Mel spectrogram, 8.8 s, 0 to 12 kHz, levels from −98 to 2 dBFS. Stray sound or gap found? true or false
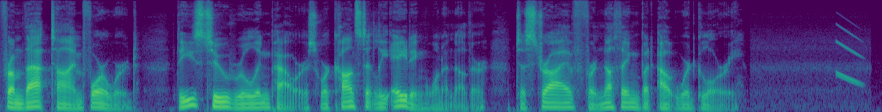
true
